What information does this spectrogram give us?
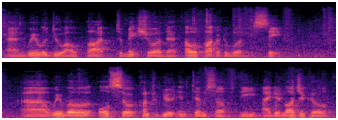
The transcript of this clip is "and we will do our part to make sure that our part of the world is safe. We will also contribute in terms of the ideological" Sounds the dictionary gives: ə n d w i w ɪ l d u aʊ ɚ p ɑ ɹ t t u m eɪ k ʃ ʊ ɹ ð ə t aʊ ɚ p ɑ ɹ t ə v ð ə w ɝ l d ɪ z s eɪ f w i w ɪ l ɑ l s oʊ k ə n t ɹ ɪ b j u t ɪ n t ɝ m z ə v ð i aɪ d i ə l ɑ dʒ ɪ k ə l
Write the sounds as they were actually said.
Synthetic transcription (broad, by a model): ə n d w i w ɪ l d u aʊ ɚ p ɑ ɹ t t u m eɪ k ʃ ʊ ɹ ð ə t aʊ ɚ p ɑ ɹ t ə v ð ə w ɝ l ɪ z s eɪ f w i w ɪ l ɑ l s oʊ k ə n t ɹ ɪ b j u t ɪ n t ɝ m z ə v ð i aɪ d i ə l ɑ dʒ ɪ k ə l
